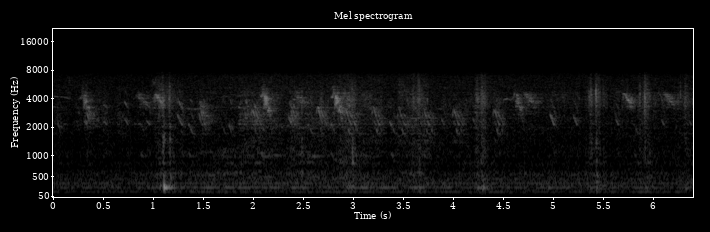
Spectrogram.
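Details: House sparrows sharing the nest for a moment, giving a stream of soft, quick twittering chirps mixed with scratchy rustles and light knocks from movement inside the nest.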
